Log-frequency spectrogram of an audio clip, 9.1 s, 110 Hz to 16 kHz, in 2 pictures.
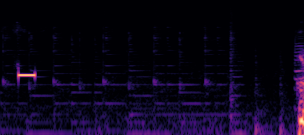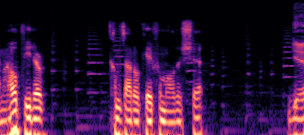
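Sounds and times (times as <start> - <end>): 
faint hum: 0.0 - 9.1
single loud electronic beep: 0.2 - 0.6
speech: 4.6 - 5.4, 6.3 - 7.7, 8.9 - 9.1.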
